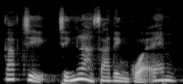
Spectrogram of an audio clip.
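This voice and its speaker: A woman voicing a gentle younger sister who soothes and pleads with her family. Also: on the low side, lively intonation, moderate pace, slightly rough. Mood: pleading.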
